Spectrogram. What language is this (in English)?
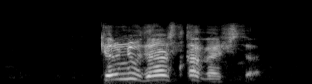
Kabyle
